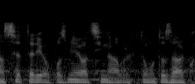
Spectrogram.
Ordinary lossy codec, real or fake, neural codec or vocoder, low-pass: AAC, 64 kbps; real; none; 7.2 kHz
